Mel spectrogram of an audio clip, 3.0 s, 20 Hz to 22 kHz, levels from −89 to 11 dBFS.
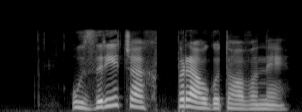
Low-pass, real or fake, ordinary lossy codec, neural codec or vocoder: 7.2 kHz; real; Opus, 64 kbps; none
